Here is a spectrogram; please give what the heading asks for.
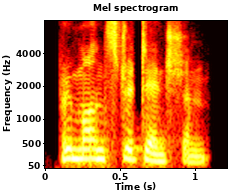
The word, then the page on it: Premonstratensian: Indian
